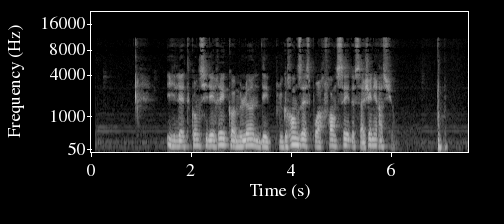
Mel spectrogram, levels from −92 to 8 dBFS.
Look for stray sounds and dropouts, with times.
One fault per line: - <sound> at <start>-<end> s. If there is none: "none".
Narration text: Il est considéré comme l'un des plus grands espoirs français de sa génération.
none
